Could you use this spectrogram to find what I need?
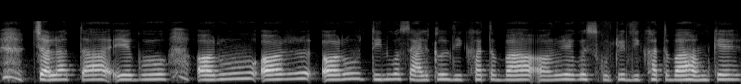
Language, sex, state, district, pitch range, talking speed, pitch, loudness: Bhojpuri, female, Uttar Pradesh, Gorakhpur, 215-235 Hz, 130 wpm, 225 Hz, -20 LUFS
